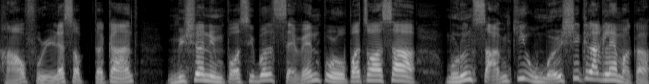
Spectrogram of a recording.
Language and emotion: Goan Konkani, happy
